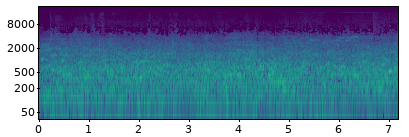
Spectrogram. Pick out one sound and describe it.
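Young men call out to one another across an open outdoor field.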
